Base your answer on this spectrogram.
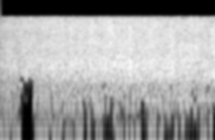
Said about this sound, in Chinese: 如果还想改的人，就跟我鼓掌，鼓得响一点。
